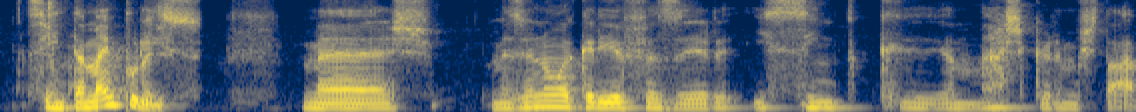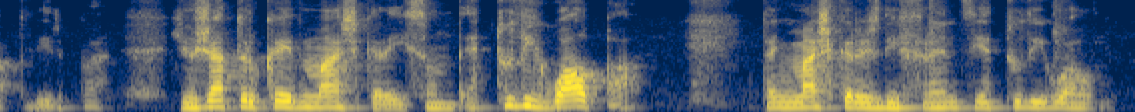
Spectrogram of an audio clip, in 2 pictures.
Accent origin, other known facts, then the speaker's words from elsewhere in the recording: Portugal; cá em Portugal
